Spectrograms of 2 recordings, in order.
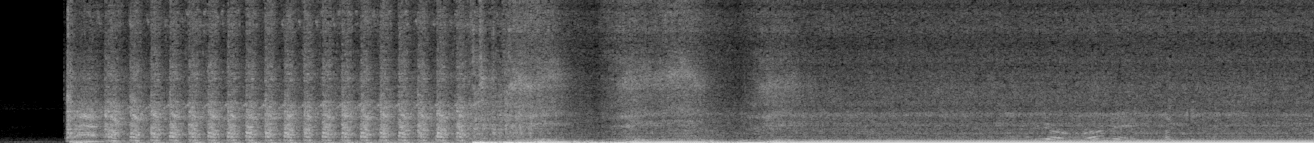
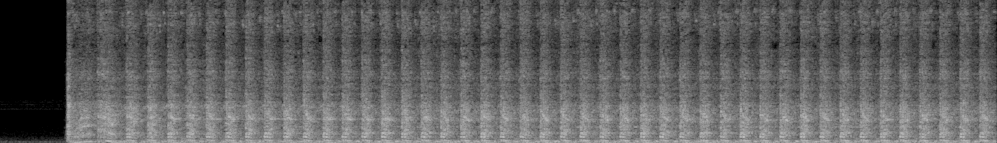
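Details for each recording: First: Samurai offroad build engine, first run after fixing vacuum leaks, no coolant circulating yet: cranks with an even chug, catches, then settles to a smooth steady idle with a clean rev, no flutter or rattle; sounds good. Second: Suzuki Samurai rock crawler engine newly converted to propane: even cranking about three pulses a second that never catches; a port thought to be a water fitting was actually pulling vacuum, a vacuum leak preventing start.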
